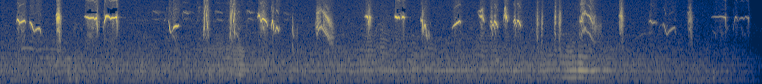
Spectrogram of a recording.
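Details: Karoo scrub robin delivering its usual song, throwing in mimicry of Diederik cuckoo and pin-tailed whydah; a long lively stream of high sharp chirps, trills and looping whistled phrases, tapering to sparse thin notes at the end.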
